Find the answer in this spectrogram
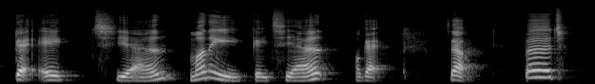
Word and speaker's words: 给: And if we want to pay somebody's money, okay, so we say 给 gave, 给 gave, 给. So same pronunciation. English gave, Chinese 给.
